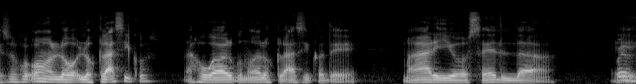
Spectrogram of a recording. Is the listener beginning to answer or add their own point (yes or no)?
yes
